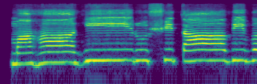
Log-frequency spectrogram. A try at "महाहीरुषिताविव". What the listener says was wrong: very good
